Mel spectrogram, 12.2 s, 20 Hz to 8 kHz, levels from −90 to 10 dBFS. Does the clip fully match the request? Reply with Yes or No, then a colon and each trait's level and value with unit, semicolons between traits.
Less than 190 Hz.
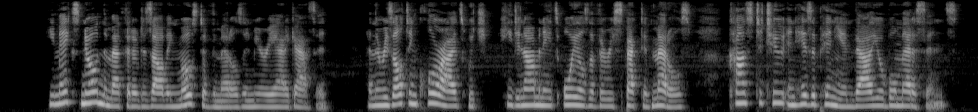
No: high, 200 Hz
